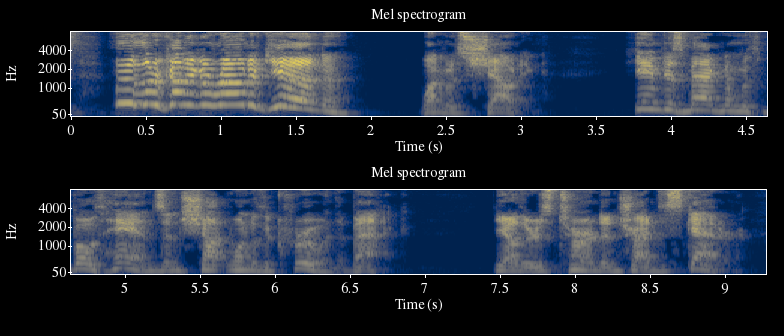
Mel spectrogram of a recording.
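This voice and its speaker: Bright, forceful male story narrator. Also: a little high. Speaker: audiobook narrator. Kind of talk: dramatic scripted narration.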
